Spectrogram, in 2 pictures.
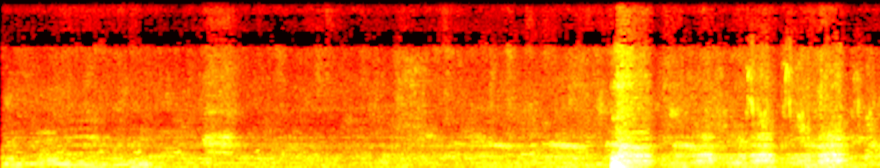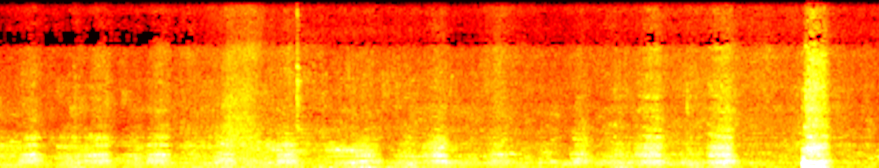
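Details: Whiskey, a giant wrinkle-faced French Mastiff (Dogue de Bordeaux), barking very aggressively: scattered deep, rough barks of varying strength, with two sharp loud ones standing out over a murmuring, noisy indoor background.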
